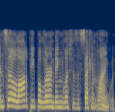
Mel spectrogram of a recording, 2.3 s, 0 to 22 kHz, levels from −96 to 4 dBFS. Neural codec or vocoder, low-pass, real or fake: none; 7.2 kHz; real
